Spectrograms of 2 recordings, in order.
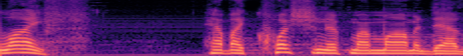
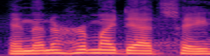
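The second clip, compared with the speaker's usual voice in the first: ordinary delivery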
